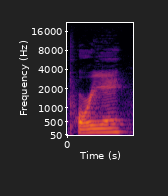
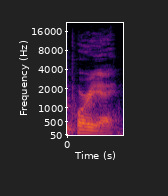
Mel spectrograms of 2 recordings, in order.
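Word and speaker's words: Poirier: Maynard Dustin I believe isn't it pronounced porier porier yeah yeah porier or is this clay Gua I'm going to say Dustin poier you would be correct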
